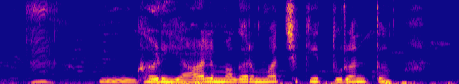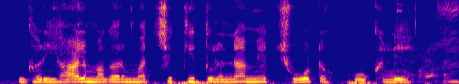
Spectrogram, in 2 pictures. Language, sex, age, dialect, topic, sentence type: Bhojpuri, female, 31-35, Northern, agriculture, statement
